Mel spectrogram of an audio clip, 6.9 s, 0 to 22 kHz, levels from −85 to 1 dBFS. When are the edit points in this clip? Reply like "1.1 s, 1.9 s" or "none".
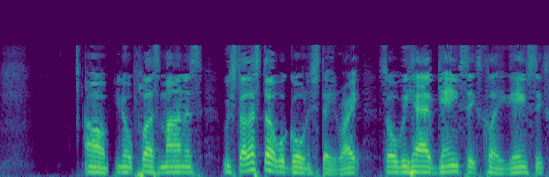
1.3 s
